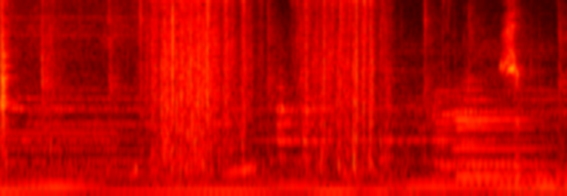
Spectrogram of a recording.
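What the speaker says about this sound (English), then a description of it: "It's a big pigeon coop." Pigeons cooing in a large pigeon coop in the video game L.A. Noire, soft low coos repeating over a steady background hum, fairly close and gentle.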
